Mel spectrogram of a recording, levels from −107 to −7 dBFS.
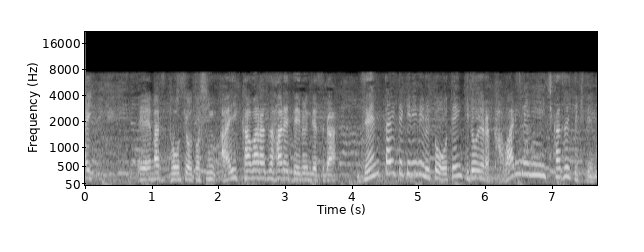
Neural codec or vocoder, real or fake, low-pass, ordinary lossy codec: vocoder, 44.1 kHz, 128 mel bands, Pupu-Vocoder; fake; 7.2 kHz; AAC, 48 kbps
